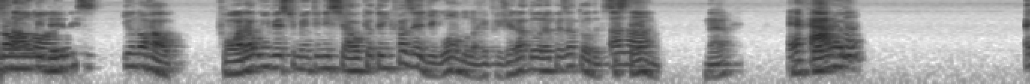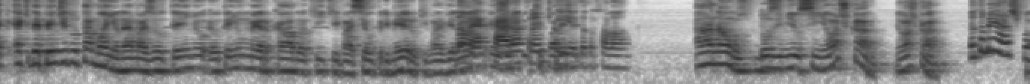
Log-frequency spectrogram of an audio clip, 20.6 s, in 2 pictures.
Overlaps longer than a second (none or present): present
